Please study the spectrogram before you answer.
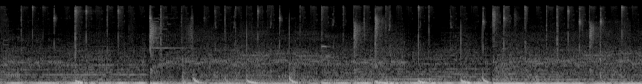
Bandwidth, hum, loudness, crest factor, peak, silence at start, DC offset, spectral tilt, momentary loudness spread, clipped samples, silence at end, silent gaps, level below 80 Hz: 17 kHz; none; -30 LUFS; 14 dB; -12 dBFS; 0 s; 0.3%; -4.5 dB/octave; 4 LU; under 0.1%; 0 s; none; -28 dBFS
